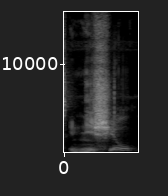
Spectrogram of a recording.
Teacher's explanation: The second syllable is stressed.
